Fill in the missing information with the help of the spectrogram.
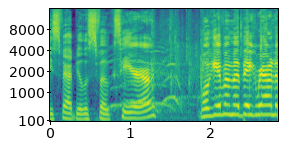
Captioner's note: audience applauding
